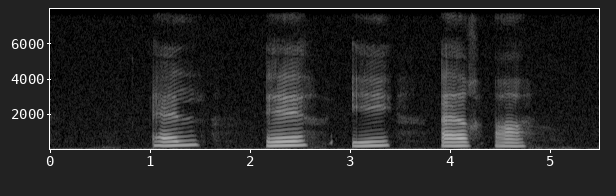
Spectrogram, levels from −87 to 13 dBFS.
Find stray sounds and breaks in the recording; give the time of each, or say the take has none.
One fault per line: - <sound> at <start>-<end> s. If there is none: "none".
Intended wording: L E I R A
none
